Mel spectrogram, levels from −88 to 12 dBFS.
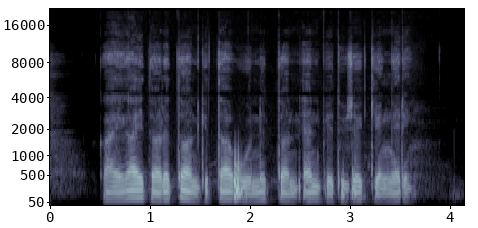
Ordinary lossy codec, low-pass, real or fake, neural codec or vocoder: none; none; fake; vocoder, 44.1 kHz, 128 mel bands every 512 samples, BigVGAN v2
